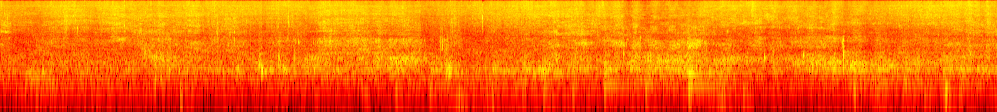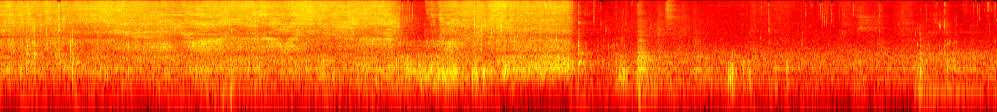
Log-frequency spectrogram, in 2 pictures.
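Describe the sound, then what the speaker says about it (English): Spray bottle misting detangler over a client's hair in a salon, a steady close hiss of repeated spritzes running for about fifteen seconds before easing off, with no talk. "spraying through mid-lengths and ends, a little bit over the roots, a nice even spray all the way through"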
